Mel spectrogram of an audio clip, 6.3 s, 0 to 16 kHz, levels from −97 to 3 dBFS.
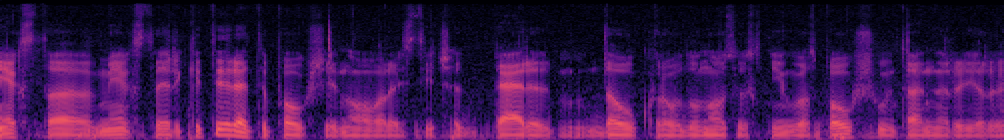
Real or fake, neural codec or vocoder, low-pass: real; none; 14.4 kHz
